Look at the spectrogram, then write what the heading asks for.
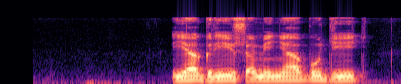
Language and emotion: Russian, sad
